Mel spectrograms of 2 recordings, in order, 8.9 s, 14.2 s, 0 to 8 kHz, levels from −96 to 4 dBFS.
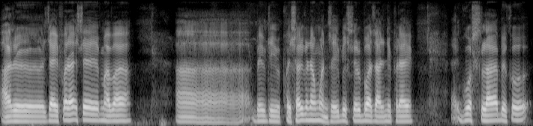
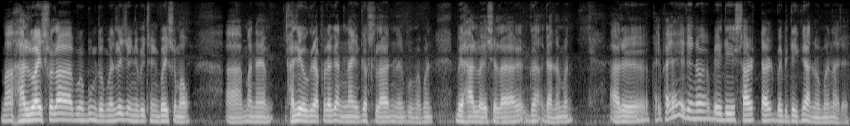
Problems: none marked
